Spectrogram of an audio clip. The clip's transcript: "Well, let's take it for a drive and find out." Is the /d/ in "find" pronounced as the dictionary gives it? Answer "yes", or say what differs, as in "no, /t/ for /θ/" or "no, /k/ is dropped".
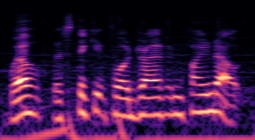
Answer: yes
